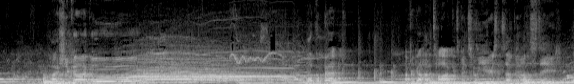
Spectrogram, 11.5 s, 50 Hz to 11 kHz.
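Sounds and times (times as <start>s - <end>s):
large concert crowd of fans screaming and cheering in Chicago: 0.0s - 8.0s, 11.0s - 11.4s
speech: 0.9s - 3.2s, 6.2s - 7.0s, 8.3s - 11.4s.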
